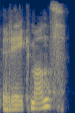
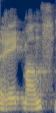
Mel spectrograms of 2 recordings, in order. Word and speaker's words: Reckmans: So my last name would be in Dutch, it would be Yannick Reckmans. – Reckmans, yeah. – Reckmans, yes.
